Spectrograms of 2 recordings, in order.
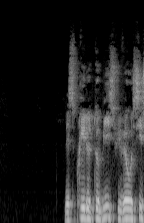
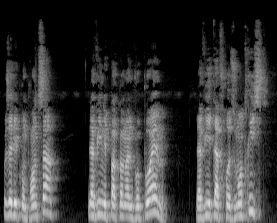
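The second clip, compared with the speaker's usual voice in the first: bitter raised voice; 5 semitones higher, 6 dB louder than usual. Acted. Toby bitterly lectures Colline.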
